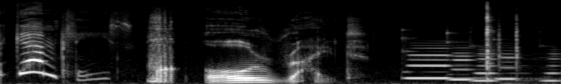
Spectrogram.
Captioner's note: oinks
